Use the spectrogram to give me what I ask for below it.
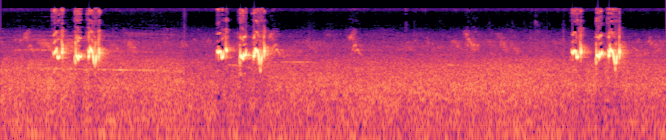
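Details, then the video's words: Bulbul song played to stir silent wild bulbuls: three clear phrases of two to three bright, bubbling whistled notes, each phrase separated by a pause of one to three seconds, faint hiss behind. "تغريد لفتح البلابل الوحشية الساكتة"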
